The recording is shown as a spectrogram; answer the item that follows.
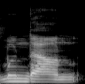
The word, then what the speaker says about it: Mundaun: this game uh which I'm pretty confident is pronounced mown it's uh named after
